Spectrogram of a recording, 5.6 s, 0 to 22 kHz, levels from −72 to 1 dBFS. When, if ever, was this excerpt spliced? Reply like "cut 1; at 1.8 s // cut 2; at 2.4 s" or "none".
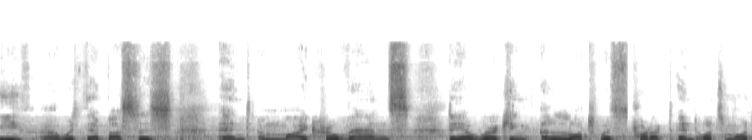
cut 1; at 3.3 s // cut 2; at 4.7 s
